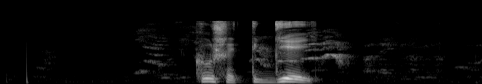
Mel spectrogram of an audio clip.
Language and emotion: Russian, angry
